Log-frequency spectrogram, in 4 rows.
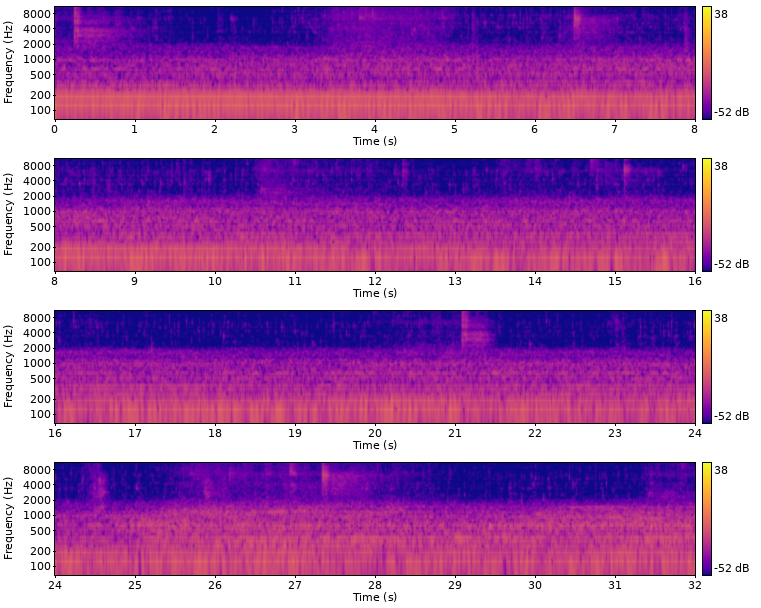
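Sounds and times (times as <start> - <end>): faint water drips: 0.0 - 32.0
low cave drone: 0.0 - 32.0.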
